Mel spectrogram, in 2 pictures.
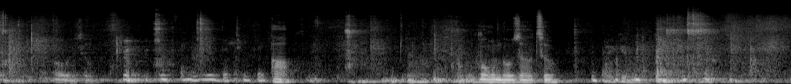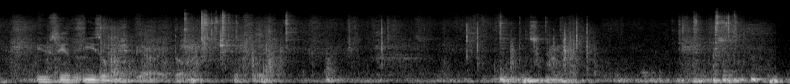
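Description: An older man talks steadily into a microphone in an echoing room.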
